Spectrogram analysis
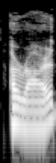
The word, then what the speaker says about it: Ar'ar: So I said rhymes with loosely because ar means this bush. Arar, the way you're saying it, or arur, means to curse.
